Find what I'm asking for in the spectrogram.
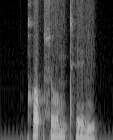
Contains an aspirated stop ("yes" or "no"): yes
